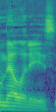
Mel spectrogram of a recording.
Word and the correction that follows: maladies: Maladies. Magical maladies. Yeah.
